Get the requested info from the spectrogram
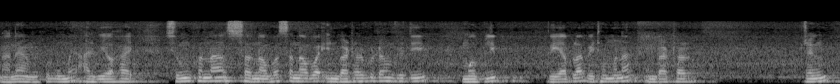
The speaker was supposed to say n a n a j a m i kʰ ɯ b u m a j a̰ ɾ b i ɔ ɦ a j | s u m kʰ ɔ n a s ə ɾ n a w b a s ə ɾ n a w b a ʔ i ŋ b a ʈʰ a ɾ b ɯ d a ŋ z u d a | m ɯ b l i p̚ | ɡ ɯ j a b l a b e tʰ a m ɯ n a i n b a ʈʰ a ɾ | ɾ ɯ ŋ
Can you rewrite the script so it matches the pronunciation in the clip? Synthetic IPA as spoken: n a n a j a m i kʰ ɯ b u m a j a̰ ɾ b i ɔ ɦ a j | s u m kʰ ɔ n a s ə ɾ n a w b a s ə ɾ n a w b a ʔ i n b a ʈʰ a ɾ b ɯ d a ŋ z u d i | m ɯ b l i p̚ | ɡ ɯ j a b l a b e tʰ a m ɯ n a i n b a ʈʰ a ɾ | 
